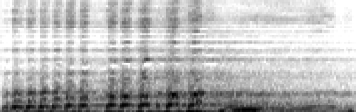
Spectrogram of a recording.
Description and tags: Scary Monster Growling
This is a sound created out of my laughter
